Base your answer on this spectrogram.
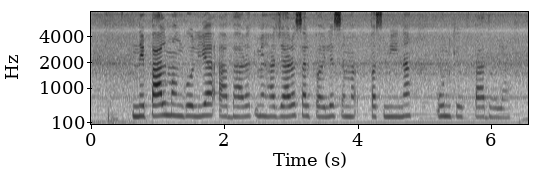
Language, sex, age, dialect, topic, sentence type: Bhojpuri, female, <18, Southern / Standard, agriculture, statement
